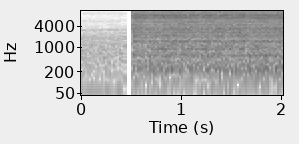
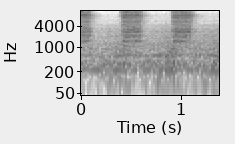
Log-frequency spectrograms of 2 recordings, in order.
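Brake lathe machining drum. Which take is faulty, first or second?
second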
